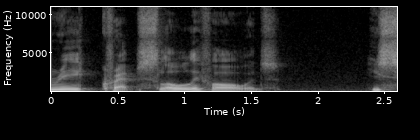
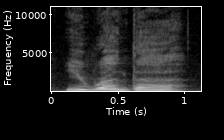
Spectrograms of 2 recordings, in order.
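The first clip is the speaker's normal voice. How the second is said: with a shiver; 8 semitones higher, 3 dB louder than usual. Acted. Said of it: "Henry puffed with a shiver".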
